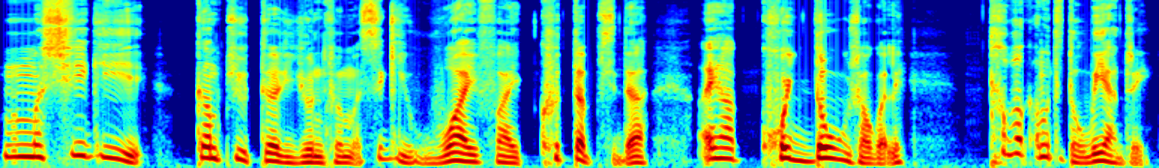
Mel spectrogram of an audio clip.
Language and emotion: Manipuri, disgusted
